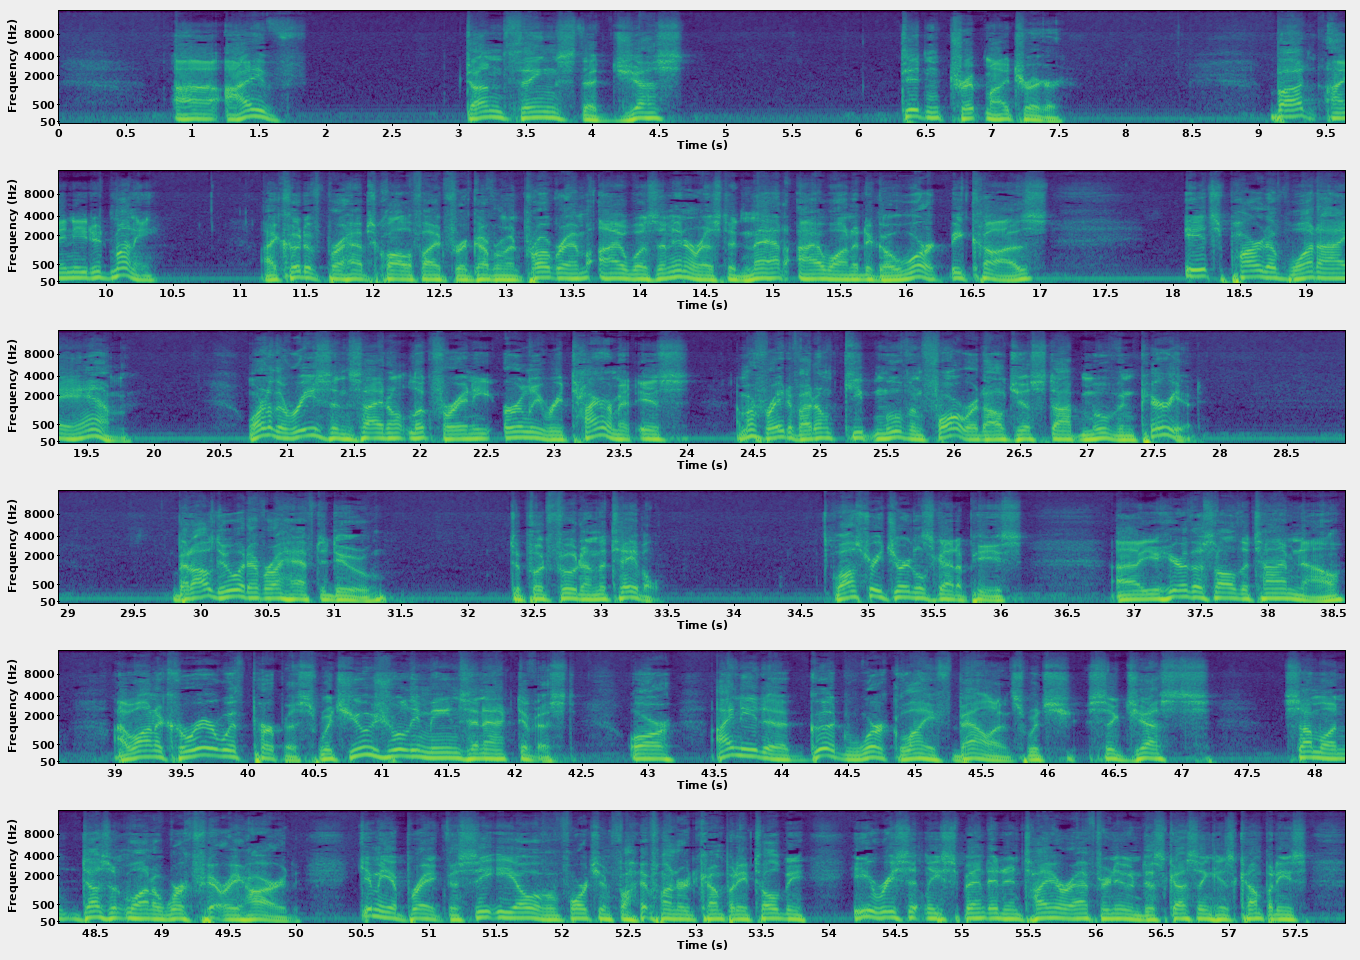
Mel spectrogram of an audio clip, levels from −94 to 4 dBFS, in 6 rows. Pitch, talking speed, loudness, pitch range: 120 Hz, 150 wpm, -17 LUFS, 100-130 Hz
